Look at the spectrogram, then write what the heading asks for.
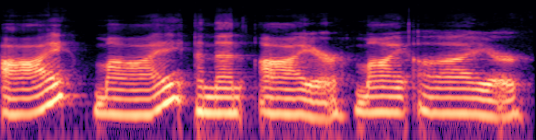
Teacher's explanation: i is already moving from the ah up here to the e and then it has to come back down to the r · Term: ire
